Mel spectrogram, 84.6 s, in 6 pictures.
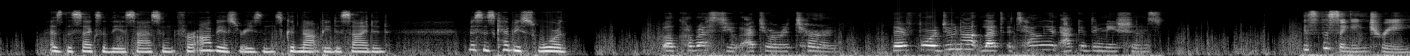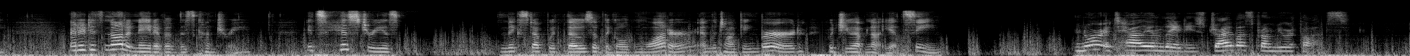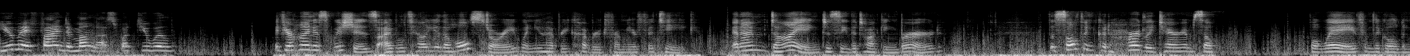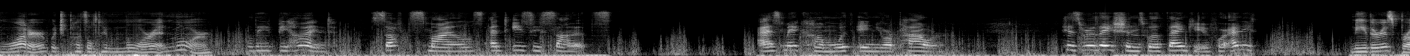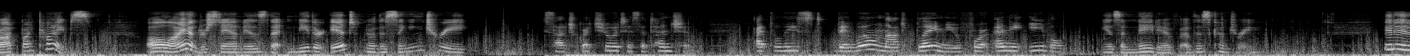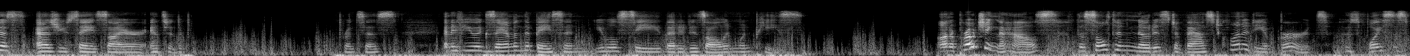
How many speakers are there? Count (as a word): three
